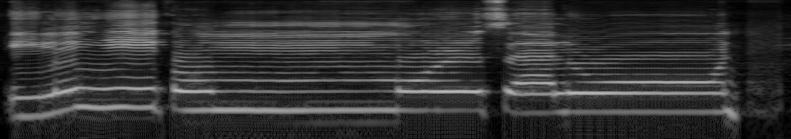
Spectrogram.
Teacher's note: لام کے آگے واو مدہ آ رہی ہے، لام کو کھینچ کے ادا کریں گے. نون پہ زبر آ رہا ہے کیونکہ ہمیں یہاں پہ سٹاپ کرنا ہے سرکل کی وجہ سے، تو ہم کیا کریں گے، زبر کو ہٹا کے یہاں پہ ساکن لگا دیتے ہیں.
